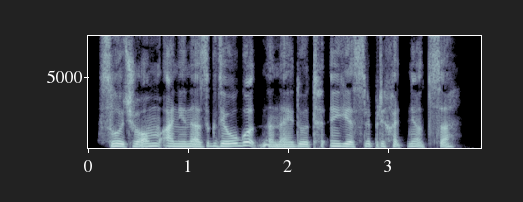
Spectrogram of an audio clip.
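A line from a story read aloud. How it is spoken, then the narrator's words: Displeased grumble, orc. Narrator (Russian): выходя из прострации, недовольно пробурчал орк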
